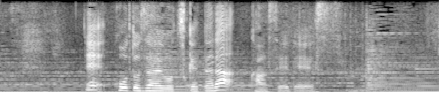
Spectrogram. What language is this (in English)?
Japanese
